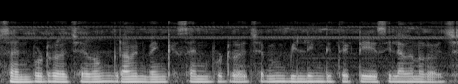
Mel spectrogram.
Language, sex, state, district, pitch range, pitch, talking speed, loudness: Bengali, male, Tripura, West Tripura, 120-130 Hz, 125 Hz, 155 wpm, -18 LUFS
